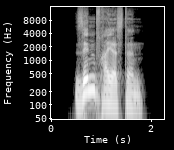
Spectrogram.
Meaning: 1. superlative degree of sinnfrei 2. inflection of sinnfrei: strong genitive masculine/neuter singular superlative degree
- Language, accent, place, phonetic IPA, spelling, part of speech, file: German, Germany, Berlin, [ˈzɪnˌfʁaɪ̯stn̩], sinnfreisten, adjective, De-sinnfreisten.ogg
